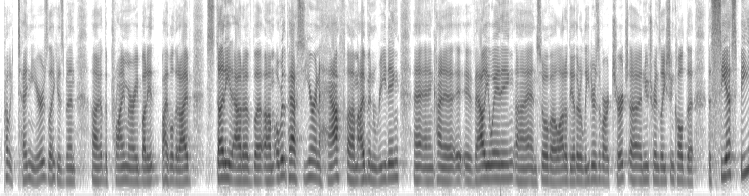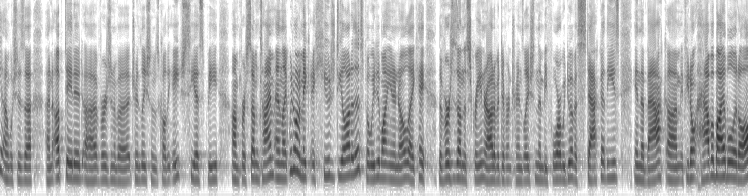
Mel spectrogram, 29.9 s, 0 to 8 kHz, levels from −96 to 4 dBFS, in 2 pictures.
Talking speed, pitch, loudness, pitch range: 260 wpm, 165 Hz, -28 LUFS, 155-180 Hz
